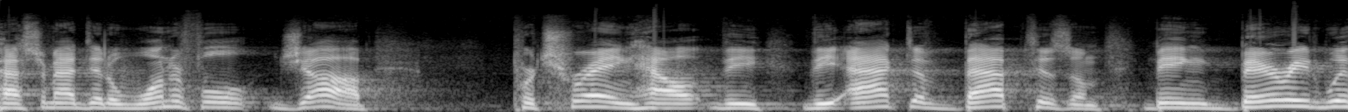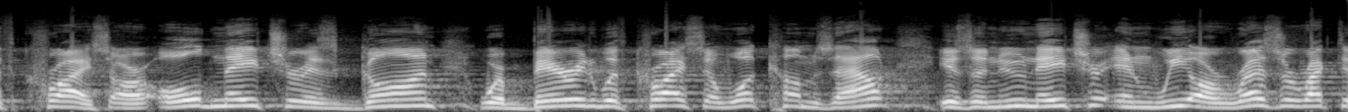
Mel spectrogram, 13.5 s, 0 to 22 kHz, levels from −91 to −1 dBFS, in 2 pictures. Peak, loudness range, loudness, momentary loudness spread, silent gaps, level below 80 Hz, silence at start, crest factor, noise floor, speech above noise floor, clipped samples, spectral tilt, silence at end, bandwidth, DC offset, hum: 0 dBFS; 3 LU; -14 LUFS; 8 LU; none; -52 dBFS; 0 s; 14 dB; -54 dBFS; 40 dB; under 0.1%; -6.5 dB/octave; 0 s; 9.6 kHz; under 0.1%; none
